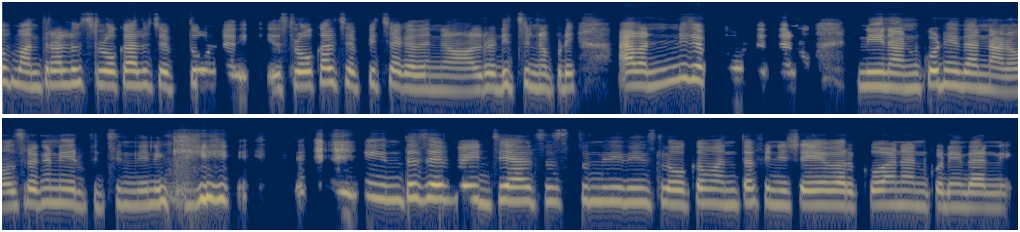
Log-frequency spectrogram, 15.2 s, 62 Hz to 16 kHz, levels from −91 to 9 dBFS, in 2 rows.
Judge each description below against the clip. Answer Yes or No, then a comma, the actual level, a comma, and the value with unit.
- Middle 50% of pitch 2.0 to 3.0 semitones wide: No, average, 3.4 semitones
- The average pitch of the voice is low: No, high, 245 Hz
